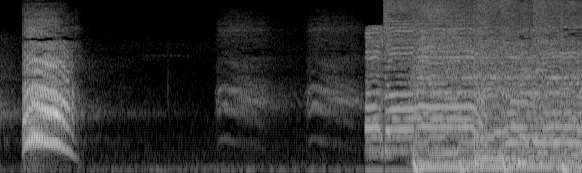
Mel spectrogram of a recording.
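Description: Crow caws: a loud caw right at the start, the last of three, then two faint calls about two seconds in. Near the end, rock band music with guitar cuts in suddenly.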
